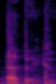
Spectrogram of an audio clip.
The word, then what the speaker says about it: Epoch: well as the jelly epic or epoch whatever you guys want to pronounce this as i'm good with either or and when you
